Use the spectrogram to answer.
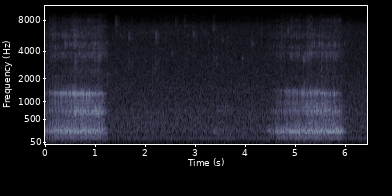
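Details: Two long, buzzing snores with a quiet pause between, from a dog snoring in its sleep.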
